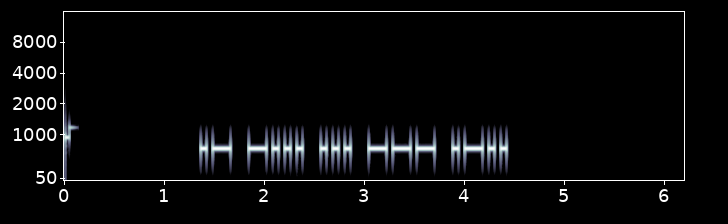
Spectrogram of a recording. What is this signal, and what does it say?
Morse code, heard as a keyed tone, about 20 wpm, 700 Hz. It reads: ABSOL
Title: Build A Word - 5 Letters At A Time - 10-Letter Words - 20wpm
